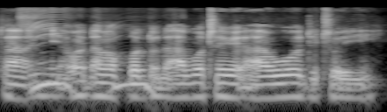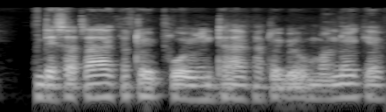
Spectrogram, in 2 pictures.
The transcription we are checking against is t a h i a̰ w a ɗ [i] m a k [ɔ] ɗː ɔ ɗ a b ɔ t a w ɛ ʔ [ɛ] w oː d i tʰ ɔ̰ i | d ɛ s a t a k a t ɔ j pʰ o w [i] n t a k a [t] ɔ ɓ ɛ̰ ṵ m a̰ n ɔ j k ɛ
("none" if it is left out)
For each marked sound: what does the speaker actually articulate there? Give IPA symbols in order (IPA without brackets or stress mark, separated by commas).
a, ɔ, a, i, t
